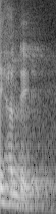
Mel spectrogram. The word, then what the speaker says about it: Hyundai: Sehingga ketika di sana bikin Honda, sini Handeai. Hyundai kan dibacanya Hande ya kan?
